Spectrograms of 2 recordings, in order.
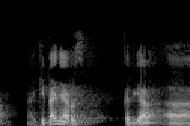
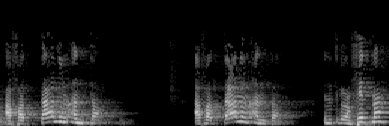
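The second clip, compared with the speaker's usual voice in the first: retold angry rebuke; 12 semitones higher than usual. Preacher retells the Prophet scolding a companion, high and stern. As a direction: demand it sharply, raised, mock stern. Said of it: "Marah beliau".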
